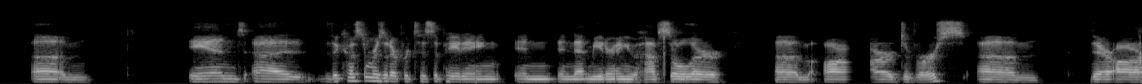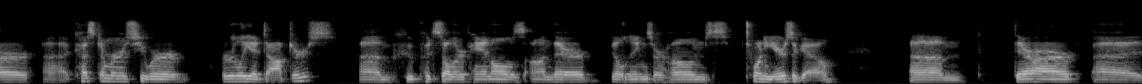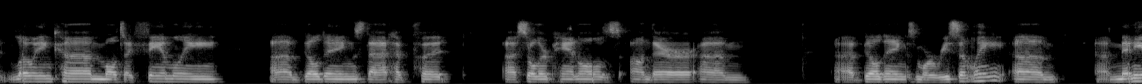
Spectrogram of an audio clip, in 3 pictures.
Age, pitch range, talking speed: 30-49, 115-130 Hz, 115 wpm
